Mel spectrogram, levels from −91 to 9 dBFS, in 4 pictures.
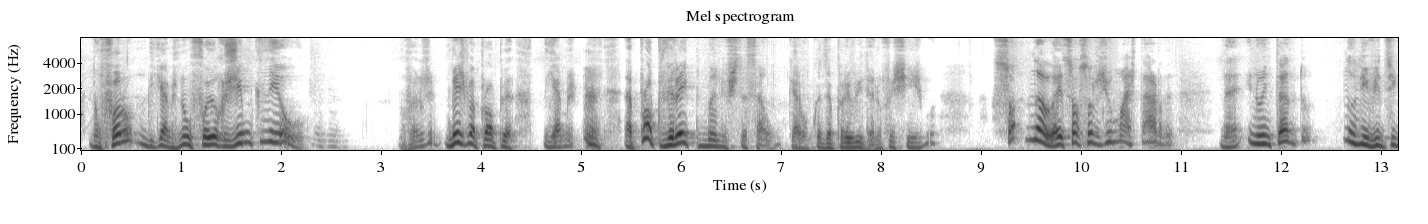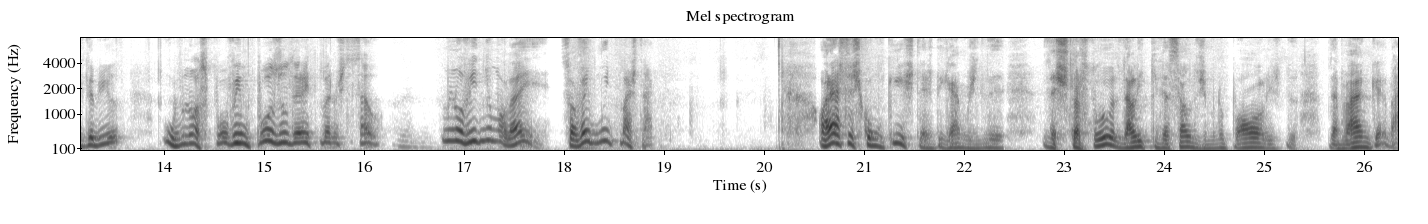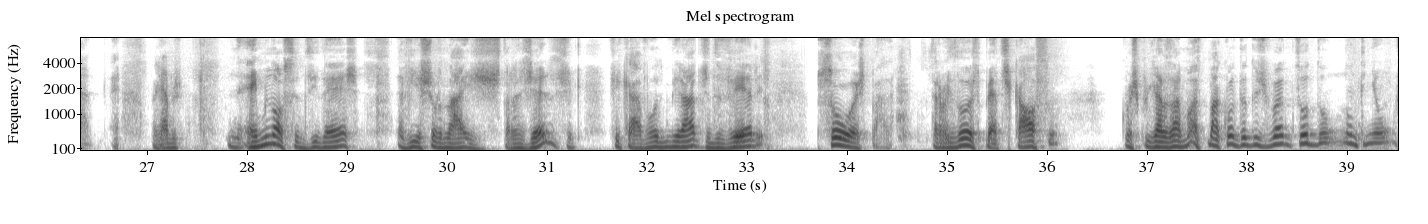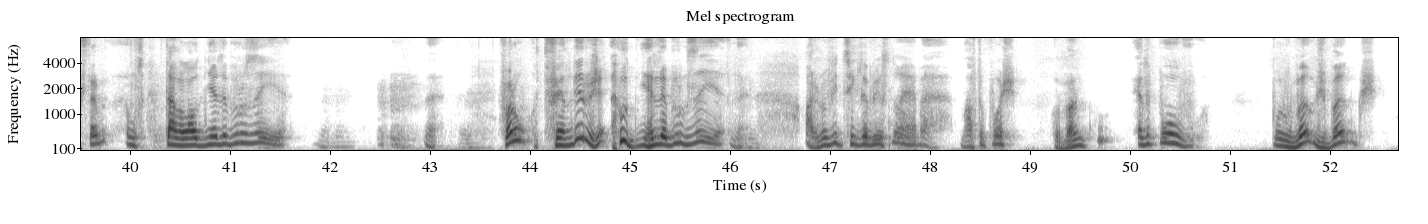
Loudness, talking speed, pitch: -25 LUFS, 155 wpm, 175 Hz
